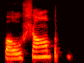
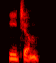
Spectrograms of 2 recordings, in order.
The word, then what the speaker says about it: Beauchamp: But it's like spelled like Beauchamp, but it's Beecham.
